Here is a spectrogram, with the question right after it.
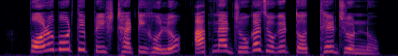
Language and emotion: Bengali, neutral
